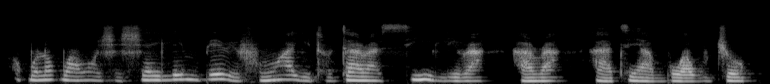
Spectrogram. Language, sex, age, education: Yoruba, female, 15-29, tertiary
